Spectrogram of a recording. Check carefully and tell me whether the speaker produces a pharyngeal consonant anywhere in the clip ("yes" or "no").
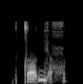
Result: yes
